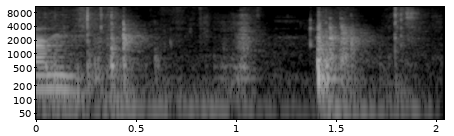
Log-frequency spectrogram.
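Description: A single sharp tap on a hard table top about one and a half seconds in, with a few faint clicks before it, the kind made by handling cards on the table.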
